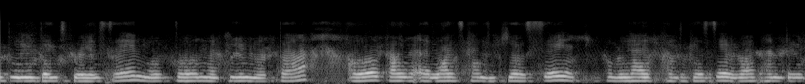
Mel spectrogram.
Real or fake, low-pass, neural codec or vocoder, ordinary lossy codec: fake; none; codec, 16 kHz, 1 kbps, FreqCodec, smaller model; none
